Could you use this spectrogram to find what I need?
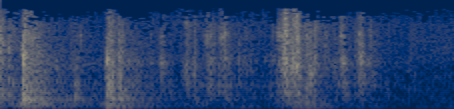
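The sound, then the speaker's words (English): A front door is checked and locked, giving a few clunks and rattles of the door and its lock separated by short pauses. “I want to make sure this front door is locked.”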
